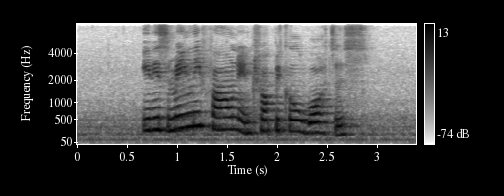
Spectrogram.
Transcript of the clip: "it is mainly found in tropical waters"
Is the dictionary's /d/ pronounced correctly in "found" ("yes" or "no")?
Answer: yes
